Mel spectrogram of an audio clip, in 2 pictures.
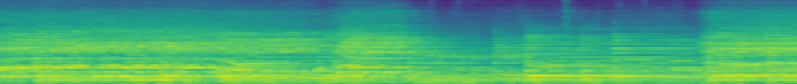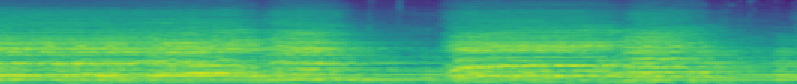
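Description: A mixed church choir of men's and women's voices singing, in sustained phrases that begin anew about two and a half, five and eight seconds in.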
